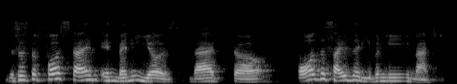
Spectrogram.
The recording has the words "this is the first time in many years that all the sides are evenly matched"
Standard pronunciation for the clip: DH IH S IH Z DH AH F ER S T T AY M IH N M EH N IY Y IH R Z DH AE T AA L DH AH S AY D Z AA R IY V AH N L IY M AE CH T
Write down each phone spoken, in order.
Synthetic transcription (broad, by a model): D IH S IH Z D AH F ER S T T AY M IH N M EH N IY Y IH R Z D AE T AA L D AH S AY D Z AA R IY V AH N L IY M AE CH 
